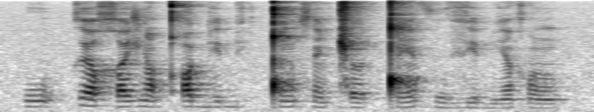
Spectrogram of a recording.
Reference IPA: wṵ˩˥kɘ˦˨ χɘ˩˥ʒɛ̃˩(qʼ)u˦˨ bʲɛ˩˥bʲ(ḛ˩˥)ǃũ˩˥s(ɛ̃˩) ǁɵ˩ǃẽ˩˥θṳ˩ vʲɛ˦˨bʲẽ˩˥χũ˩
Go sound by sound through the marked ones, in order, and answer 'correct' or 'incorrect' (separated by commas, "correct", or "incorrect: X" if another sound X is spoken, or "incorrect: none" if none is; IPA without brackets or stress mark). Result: correct, correct, correct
